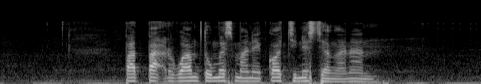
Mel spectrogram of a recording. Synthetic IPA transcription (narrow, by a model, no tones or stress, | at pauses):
pat̪̚paʔruwamt̪umɪsmanɛkɔd̥ʒ̥i̤nɪsd̥ʒ̥a̤ŋanan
